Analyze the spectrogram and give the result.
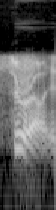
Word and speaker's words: Tsuro: And one final one for him that he would probably enjoy playing with Mike and Carla there is a game called Suro. It's spelled T-S-U-R-O, and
